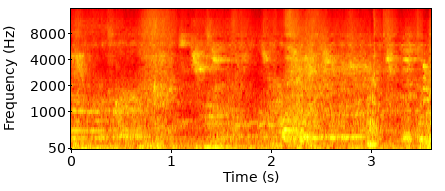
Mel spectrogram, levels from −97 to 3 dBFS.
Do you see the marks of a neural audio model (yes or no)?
yes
